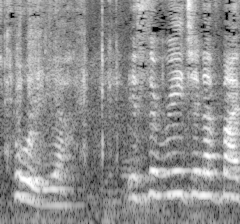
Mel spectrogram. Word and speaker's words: Puglia: Puglia, pronounced Puglia, is the region of my father's family.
